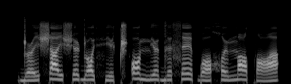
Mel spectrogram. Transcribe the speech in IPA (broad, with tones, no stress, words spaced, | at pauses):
ɖə˞˩˧i̯ʃa˦˨i̯ʃɨ˦˨ɖɔ˦˨ fʲʉ˩˧ t͡ʃʼɔ˦˨ mʲə˞˦˨dɨ˦˨ se˦˨ɓɔ˩˧ χʉ˩˧ma˦˨ tˤa˩˧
